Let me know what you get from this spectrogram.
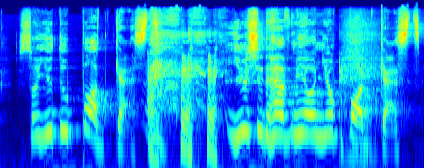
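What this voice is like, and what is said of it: Put-on Eastern European accent. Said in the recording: “I automatically read it with an Eastern European accent. And in my head, it sounded like this”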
